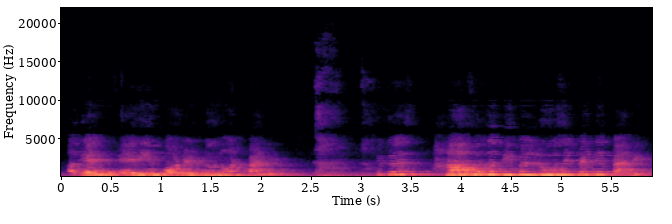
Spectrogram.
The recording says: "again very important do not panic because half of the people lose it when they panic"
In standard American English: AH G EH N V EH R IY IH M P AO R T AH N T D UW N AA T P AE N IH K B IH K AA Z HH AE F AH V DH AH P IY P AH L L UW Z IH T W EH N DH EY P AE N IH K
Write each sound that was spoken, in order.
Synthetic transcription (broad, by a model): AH G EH N V EH R IY IH M P AO R T AH N T D UW N AA T P AE N IH K B IH K AA Z HH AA AH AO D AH P IY P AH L L UW Z IH T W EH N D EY P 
